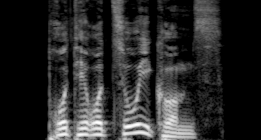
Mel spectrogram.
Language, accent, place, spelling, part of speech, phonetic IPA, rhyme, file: German, Germany, Berlin, Proterozoikums, noun, [pʁoteʁoˈt͡soːikʊms], -oːikʊms, De-Proterozoikums.ogg
- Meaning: genitive singular of Proterozoikum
